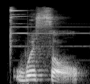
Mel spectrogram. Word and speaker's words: whistle: aumn autum column column s n letter T is silent fast fasten listen listen s d e letter T we have castle castle whistle whistle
